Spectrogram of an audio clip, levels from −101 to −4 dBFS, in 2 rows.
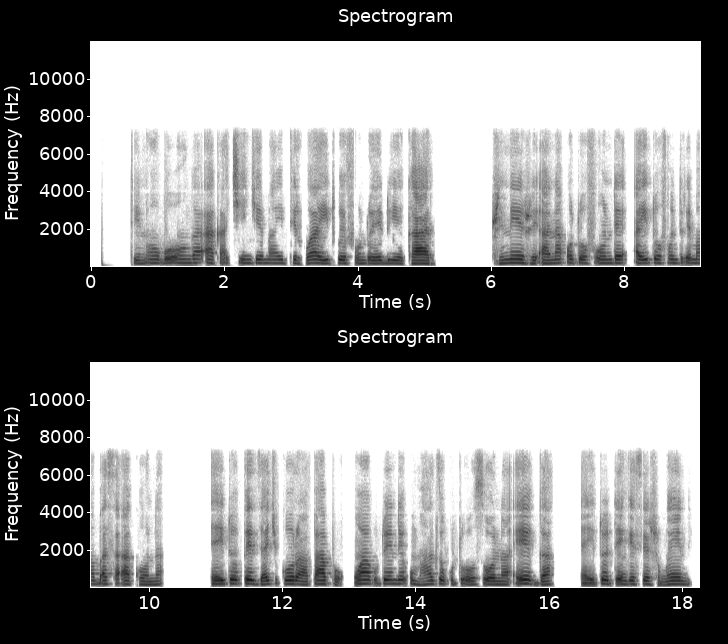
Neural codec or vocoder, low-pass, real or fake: none; 7.2 kHz; real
